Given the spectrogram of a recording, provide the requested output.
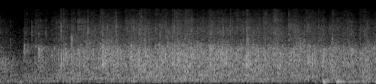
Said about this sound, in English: Before I sign off, could I have a round of recorded applause for the efforts of editorial and production team?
